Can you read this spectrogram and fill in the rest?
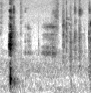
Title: Interview with hiccups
